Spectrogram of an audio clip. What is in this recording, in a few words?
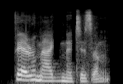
"ferromagnetism", Indian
